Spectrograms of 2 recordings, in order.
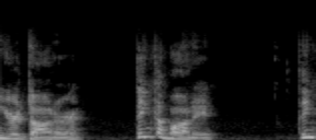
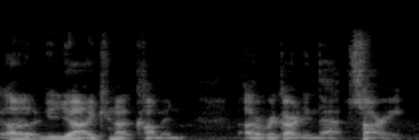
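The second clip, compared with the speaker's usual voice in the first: lightly imitated officer, lower and softer; nervous officer; 6 semitones lower, 5 dB quieter than usual. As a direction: back off the question like an uneasy cop.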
